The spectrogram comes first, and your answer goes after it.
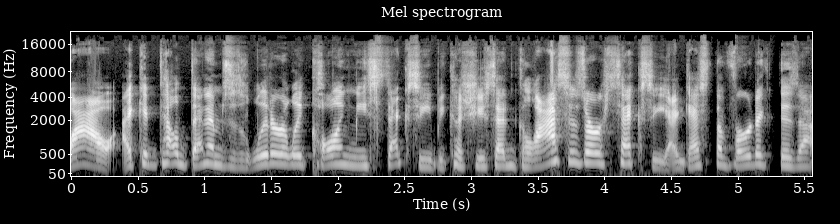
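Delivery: mocking put-on voice. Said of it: "he's gonna watch and he's like".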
